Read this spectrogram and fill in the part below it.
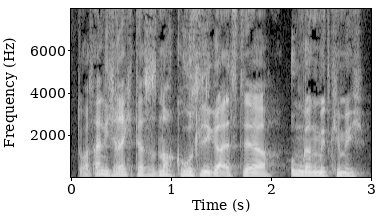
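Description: A man in his thirties with a mid-range voice co-hosts a relaxed podcast. He tells stories with animated energy and drops jokes along the way. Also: mid-range voice, fast talker. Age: 30s. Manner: animated storyteller, lively and jokey. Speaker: podcast co-host. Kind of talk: casual podcast chat.

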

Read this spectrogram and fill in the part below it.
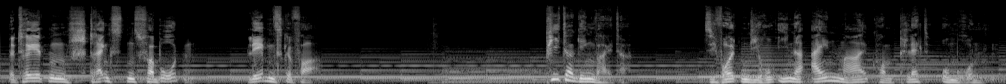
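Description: A man hosting a feature and reading a story aloud as an expressive narrator. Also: mid-range voice. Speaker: host and narrator. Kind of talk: podcast introduction and audiobook reading.

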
